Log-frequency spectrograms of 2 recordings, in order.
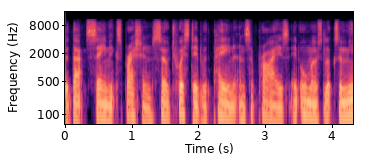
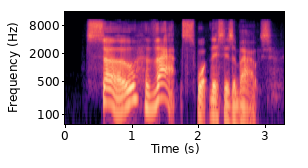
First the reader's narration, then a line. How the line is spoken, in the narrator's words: he says at full volume, sneering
